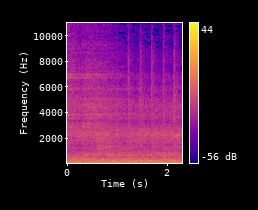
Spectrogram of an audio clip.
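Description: Live rock band playing at full volume: distorted electric guitars over bass and drums.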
